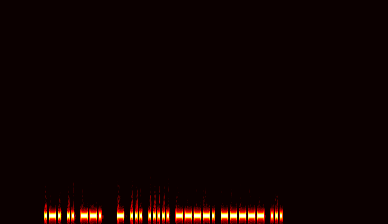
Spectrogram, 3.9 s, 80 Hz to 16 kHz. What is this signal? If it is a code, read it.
Morse code, heard as a keyed tone, about 52 wpm, 700 Hz. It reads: RIG TS590S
